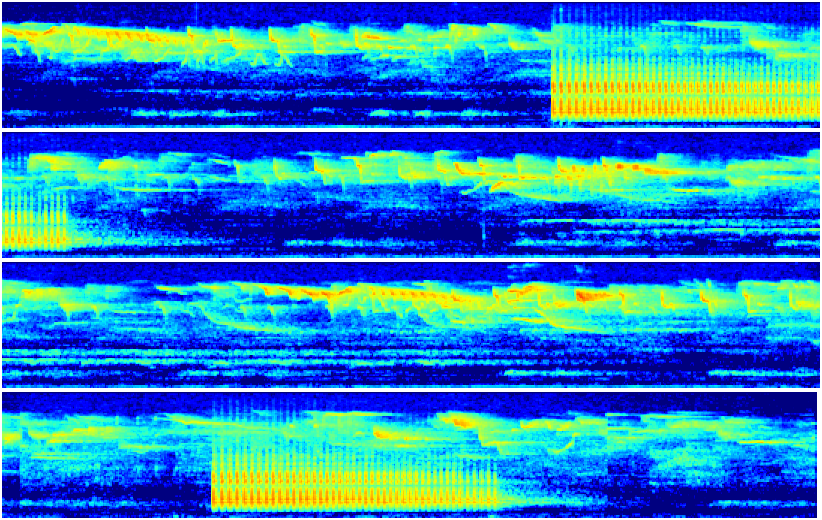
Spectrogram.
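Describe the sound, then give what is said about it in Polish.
Two loud, rapid drumming rolls of a black woodpecker, each a series of distinct strikes of falling intensity lasting a few seconds and spaced well apart, ring out over a steady background chorus of chirping songbirds. “bębnienie dzięcioła czarnego jest bardzo donośne. Składa się z serii wyraźnie rozróżnialnych uderzeń o opadającym natężeniu.”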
